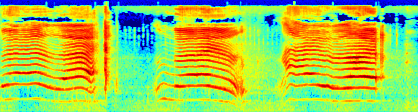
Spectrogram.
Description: She got the hiccups and wasn't too happy about it.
